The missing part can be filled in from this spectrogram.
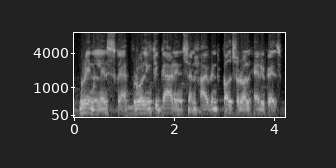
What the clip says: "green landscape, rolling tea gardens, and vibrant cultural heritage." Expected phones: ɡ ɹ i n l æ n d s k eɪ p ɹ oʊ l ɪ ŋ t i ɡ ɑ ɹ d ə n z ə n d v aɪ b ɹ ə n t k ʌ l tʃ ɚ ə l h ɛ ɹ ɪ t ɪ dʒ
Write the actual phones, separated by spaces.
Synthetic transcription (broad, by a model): ɡ ɹ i n l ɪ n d s k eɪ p ɹ oʊ l ɪ ŋ t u ɡ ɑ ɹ d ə n s ə n d p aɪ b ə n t k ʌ l tʃ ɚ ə l h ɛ ɹ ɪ t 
